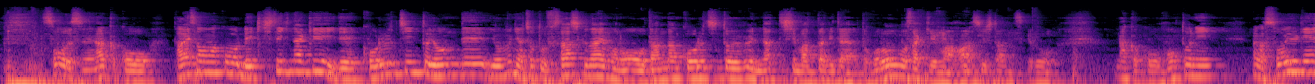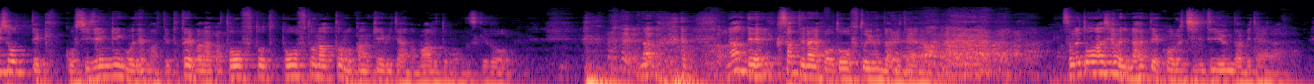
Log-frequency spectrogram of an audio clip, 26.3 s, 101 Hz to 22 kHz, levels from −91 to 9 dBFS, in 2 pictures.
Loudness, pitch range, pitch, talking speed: -23 LUFS, 110-170 Hz, 130 Hz, 465 characters per minute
